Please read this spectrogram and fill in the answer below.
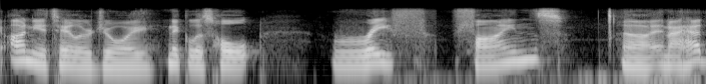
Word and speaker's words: Ralph: believe he pronounces it Rafe or Rife no Rafe yeah uh like Ray F finds um that's the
